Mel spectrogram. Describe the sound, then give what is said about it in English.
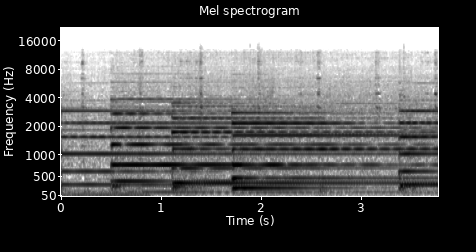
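A wall clock in the old station master's house in Bampton, beside the former Exe Valley railway line, strikes a series of resonant, ringing chimes that overlap and sustain, with faint steady ticking underneath. The tones are clear, with no voices. “I guess over 50 years ago, we wouldn't be able to hear the sound of the clock chiming on the wall of the station master's house, literally outside of where the old Exe Valley line used to run.”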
